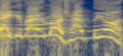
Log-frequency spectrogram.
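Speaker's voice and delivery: loud, booming, big on-air radio host voice. A radio show guest mimics the host's way of talking, imitating the host's talk. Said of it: "let me talk like that".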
